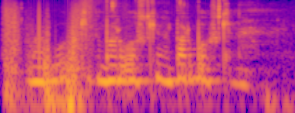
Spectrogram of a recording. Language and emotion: Russian, neutral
